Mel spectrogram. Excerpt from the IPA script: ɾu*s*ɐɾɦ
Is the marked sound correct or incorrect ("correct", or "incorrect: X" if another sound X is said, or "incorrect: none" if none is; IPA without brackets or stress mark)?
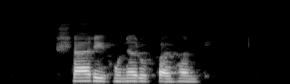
incorrect: f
